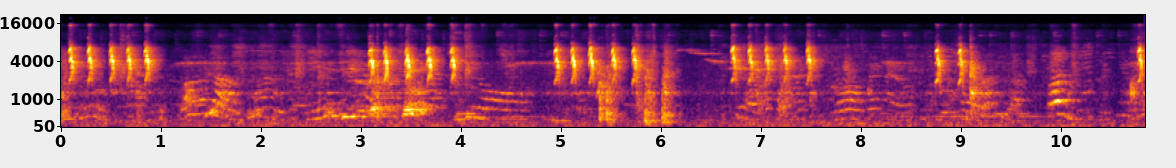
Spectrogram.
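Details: Champion bar-winged prinia giving short bursts of rapid, sharp chipping notes at irregular intervals, mixed with softer warbles and twittering from other birds in the background.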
